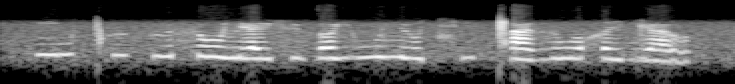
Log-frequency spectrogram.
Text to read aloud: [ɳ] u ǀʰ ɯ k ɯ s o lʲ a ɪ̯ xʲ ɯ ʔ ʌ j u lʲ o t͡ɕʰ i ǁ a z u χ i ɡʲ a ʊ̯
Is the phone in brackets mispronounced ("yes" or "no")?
yes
